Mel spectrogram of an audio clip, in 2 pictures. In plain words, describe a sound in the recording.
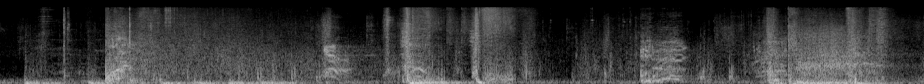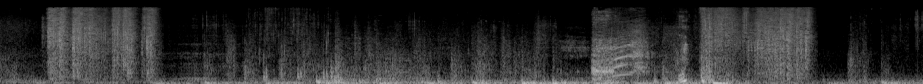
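A monster snarls and shrieks up close.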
